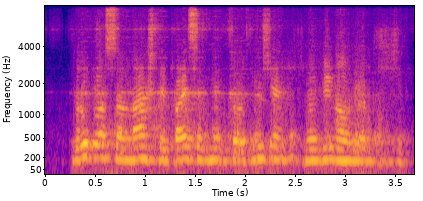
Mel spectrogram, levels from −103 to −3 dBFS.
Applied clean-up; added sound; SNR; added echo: neural separator model SepFormer DNS4.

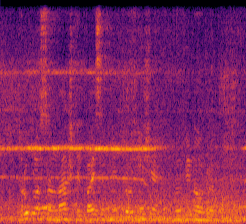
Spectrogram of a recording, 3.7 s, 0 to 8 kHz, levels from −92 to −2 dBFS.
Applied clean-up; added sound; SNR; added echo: none; Train; -1 dB; reverberation time 0.8 s.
